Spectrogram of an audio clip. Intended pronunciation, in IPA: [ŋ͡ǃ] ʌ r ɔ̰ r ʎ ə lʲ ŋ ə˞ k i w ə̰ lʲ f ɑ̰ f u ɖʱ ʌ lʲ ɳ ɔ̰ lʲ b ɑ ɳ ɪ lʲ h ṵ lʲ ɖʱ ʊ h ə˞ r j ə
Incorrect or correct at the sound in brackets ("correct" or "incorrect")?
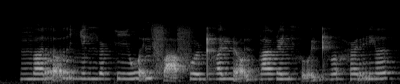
incorrect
